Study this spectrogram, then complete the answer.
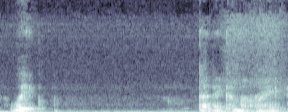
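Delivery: whispered aside. Real, not acted.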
